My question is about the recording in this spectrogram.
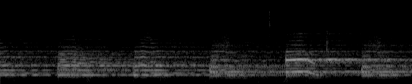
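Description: Vocal chops: short, pitched chopped vocal snippets played as a melodic pattern, moving to a new note about every three-quarters of a second, with one note bending downward near the end.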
